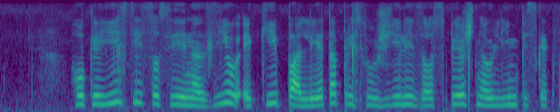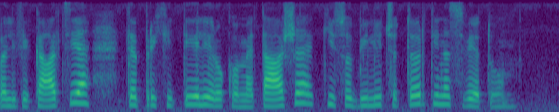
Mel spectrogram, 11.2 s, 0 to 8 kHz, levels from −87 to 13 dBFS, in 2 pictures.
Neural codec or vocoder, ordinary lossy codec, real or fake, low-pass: none; none; real; 7.2 kHz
